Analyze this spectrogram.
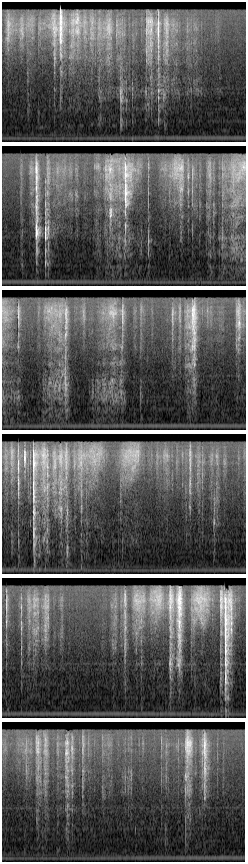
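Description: Origami paper being folded and creased by hand: faint, irregular rustles and crinkles, with one sharper click near the end. A steady low hum runs underneath.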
